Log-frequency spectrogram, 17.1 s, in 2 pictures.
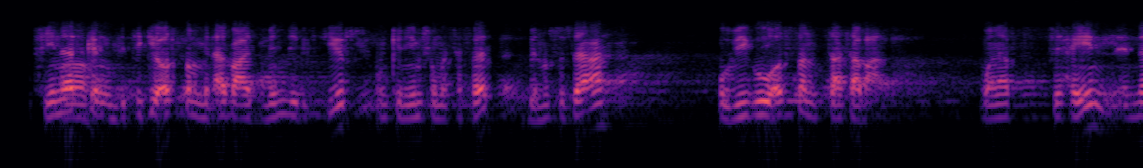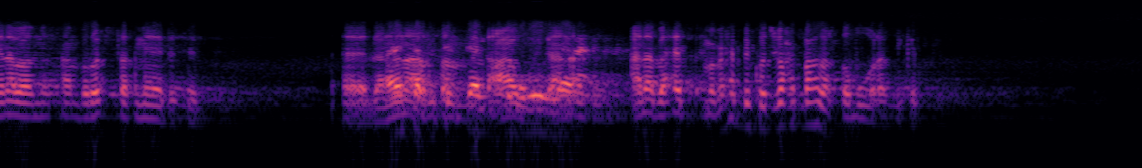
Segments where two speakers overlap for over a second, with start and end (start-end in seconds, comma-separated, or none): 11.4-13.0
